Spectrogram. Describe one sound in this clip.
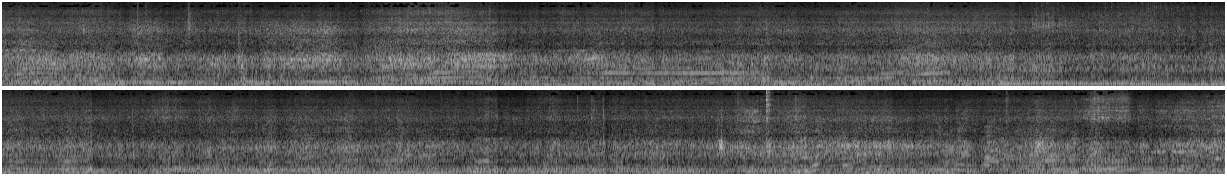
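A car engine roars and revs loudly up close, rising and falling in pitch.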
